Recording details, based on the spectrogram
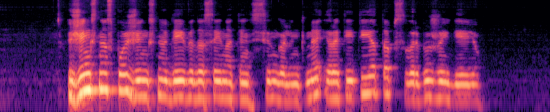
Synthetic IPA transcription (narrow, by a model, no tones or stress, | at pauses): ʒʲɪŋʲksʲnʲɪspoːʒʲɪŋʲksʲnʲuːd̪ʲeːʋʲɪd̪ɐsɛɪnɐt̪ʲɛnʲsʲɪŋɡɐlʲɪŋʲkʲmʲɛʔɪɾɐt̪ʲɛɪt̪ʲɪjɛt̪ɐpsʋɐɾʲbʲʊʒɐɪd̪ʲeːju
